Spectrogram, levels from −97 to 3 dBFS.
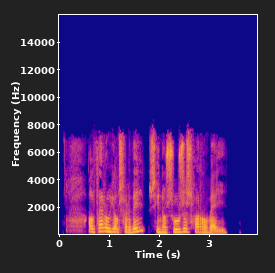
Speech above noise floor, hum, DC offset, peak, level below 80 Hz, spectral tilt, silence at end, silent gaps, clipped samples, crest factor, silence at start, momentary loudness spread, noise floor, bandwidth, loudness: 22 dB; none; under 0.1%; 0 dBFS; -58 dBFS; -4 dB/octave; 0.65 s; 1.72-1.77 s; under 0.1%; 16 dB; 0.25 s; 10 LU; -37 dBFS; 8 kHz; -16 LUFS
